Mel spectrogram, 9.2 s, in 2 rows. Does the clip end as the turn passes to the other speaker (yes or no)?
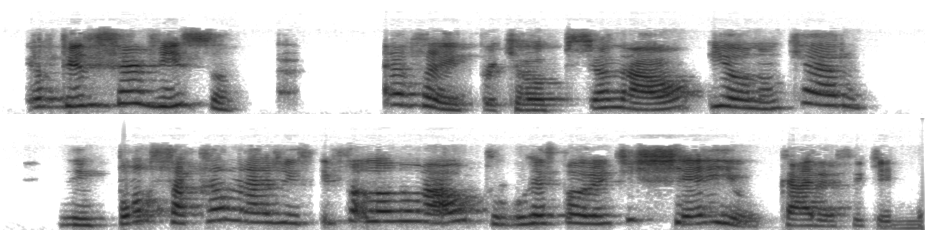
no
